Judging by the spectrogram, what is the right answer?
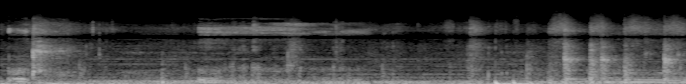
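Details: Yellow Labrador dog sneezing: a few short, sharp snort-like nasal bursts of air in a small quiet room with some shuffling.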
